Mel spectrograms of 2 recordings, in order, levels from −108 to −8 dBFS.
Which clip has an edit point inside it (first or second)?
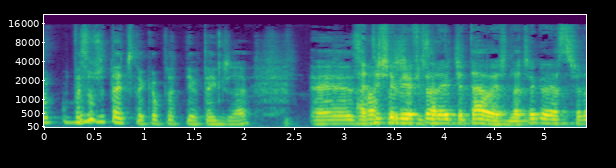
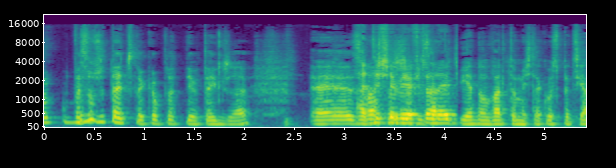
second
